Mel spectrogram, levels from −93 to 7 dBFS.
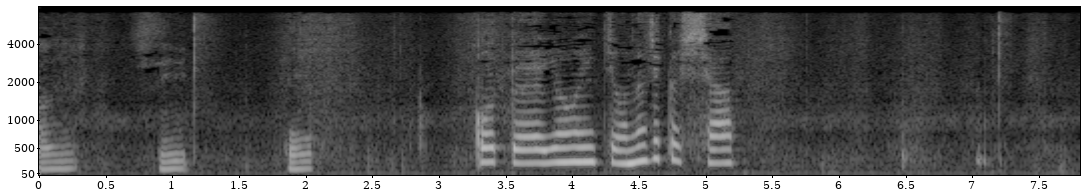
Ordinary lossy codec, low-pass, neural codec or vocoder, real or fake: MP3, 32 kbps; 7.2 kHz; codec, 16 kHz, 2 kbps, FunCodec, trained on LibriTTS, 25 frames a second; fake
